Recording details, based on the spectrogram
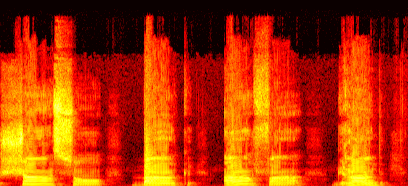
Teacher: uma pequena parcela do som, ela tá associada ao nariz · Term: som nasal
